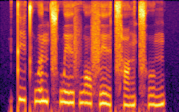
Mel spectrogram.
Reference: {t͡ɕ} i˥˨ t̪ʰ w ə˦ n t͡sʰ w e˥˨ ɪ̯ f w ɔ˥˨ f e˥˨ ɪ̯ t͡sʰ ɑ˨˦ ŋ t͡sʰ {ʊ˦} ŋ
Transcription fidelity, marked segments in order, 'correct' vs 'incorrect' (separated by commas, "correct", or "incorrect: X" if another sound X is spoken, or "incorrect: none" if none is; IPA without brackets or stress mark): incorrect: t̪, incorrect: ʊ˨˦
